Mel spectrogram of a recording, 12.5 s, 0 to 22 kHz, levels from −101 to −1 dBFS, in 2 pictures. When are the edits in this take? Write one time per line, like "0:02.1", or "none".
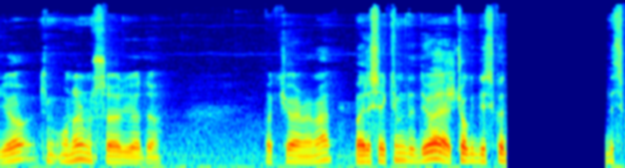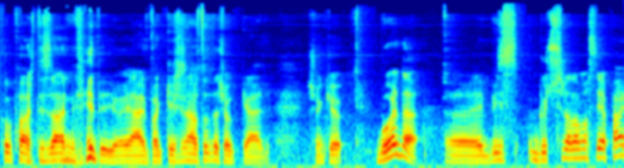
0:04.5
